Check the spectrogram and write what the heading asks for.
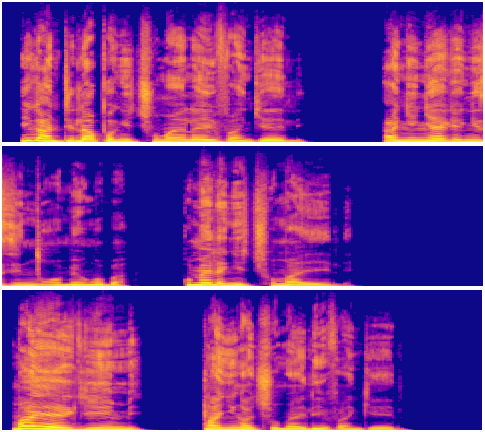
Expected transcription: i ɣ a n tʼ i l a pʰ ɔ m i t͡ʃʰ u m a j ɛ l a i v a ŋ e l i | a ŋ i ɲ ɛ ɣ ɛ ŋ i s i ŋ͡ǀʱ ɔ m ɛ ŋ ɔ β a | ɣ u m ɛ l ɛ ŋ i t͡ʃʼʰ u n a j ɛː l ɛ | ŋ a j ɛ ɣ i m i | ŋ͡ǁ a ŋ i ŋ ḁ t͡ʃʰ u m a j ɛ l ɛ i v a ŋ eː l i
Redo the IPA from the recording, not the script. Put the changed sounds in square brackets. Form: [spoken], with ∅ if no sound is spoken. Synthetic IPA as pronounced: i ɣ a n tʼ i l a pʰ ɔ [ŋ] i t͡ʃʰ u m a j ɛ l a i v a ŋ e l i | a ŋ i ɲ ɛ ɣ ɛ ŋ i [z] i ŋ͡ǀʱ ɔ m ɛ ŋ ɔ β a | ɣ u m ɛ l ɛ ŋ i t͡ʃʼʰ u [m] a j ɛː l ɛ | [m] a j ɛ ɣ i m i | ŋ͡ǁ a ŋ i ŋ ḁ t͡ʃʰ u m a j ɛ l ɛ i v a ŋ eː l i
